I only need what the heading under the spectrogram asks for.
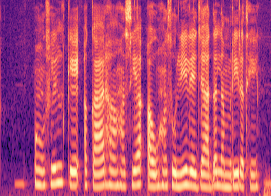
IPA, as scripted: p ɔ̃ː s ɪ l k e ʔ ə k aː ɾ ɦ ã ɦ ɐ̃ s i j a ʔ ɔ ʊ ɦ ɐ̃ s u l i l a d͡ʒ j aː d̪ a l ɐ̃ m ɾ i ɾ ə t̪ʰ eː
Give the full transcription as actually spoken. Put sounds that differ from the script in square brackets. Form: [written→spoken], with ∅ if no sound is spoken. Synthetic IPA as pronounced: p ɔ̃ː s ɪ l k e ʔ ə k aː ɾ ɦ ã ɦ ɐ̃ s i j a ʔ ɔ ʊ ɦ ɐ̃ s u l i l [a→e] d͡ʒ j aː d̪ a l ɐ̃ m ɾ i ɾ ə t̪ʰ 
